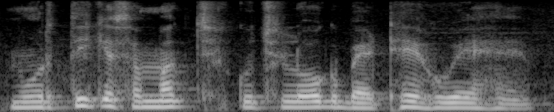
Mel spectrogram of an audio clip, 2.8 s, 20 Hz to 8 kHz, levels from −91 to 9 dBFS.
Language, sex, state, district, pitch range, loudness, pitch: Hindi, male, Jharkhand, Ranchi, 135-155 Hz, -18 LUFS, 145 Hz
